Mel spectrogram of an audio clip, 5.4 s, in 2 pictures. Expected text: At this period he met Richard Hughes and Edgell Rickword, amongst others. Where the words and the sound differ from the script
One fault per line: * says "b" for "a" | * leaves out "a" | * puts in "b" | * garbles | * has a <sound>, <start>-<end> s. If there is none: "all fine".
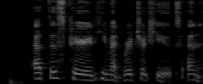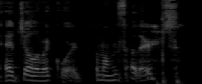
* has a dropout, 2.3-2.3 s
